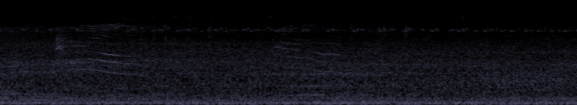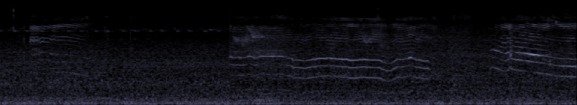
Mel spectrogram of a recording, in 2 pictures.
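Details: A new stray kitten, possibly a street cat, gives high meows around two and eleven to fifteen seconds, harmonic cries with wavering pitch over constant low rumbling background noise.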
